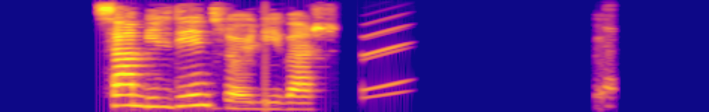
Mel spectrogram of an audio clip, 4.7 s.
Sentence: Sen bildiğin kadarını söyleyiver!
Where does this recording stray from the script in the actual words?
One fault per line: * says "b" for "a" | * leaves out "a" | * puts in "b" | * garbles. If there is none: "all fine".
* leaves out "kadarını"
